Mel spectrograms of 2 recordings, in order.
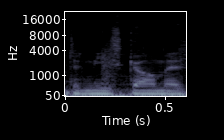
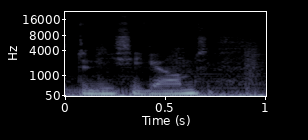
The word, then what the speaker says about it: Denise Gomes: It's not Denise Gomez, it's Denise Gomes.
